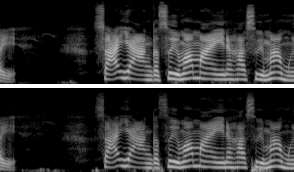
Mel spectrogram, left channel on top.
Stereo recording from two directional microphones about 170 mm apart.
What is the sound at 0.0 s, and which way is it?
Whispering, 25° right (ahead or behind).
